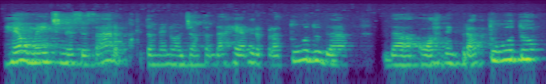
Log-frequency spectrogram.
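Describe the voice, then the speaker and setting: A woman's voice: medium pitch, normal speed, mellow. A woman hosting a casual live chat, talking earnestly with many fillers and restarts. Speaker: host. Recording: dull lo-fi echoey room.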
